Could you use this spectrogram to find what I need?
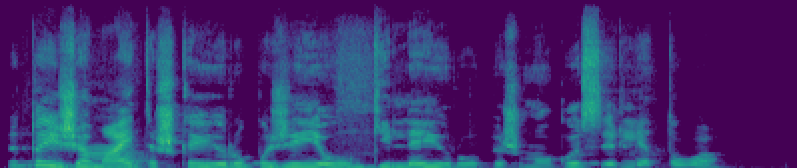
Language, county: Lithuanian, Vilnius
